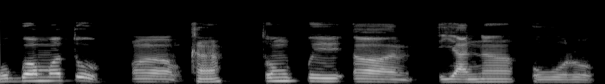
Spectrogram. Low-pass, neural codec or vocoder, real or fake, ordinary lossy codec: 7.2 kHz; none; real; none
